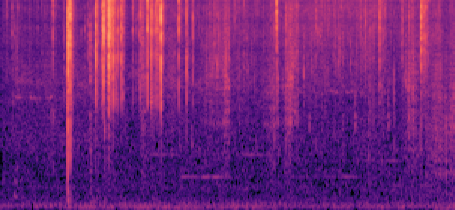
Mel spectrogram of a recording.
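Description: Twigs snapping and leaves rustling as a boy climbs down a tree trunk. There is a sharp snap about a second in, then a quick cluster of crackles, with a few lighter ones later.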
